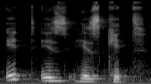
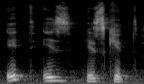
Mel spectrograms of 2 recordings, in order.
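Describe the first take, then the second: No difference in how they are said.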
